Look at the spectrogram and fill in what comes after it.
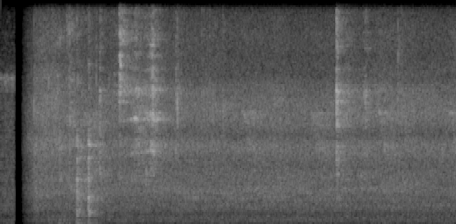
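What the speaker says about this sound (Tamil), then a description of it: "அடுத்து எடுத்து வச்சுருக்க நெய் வந்து இதில் சேர்த்து கிளறி விட்டுடலாம்." Ghee-laced cucumber kesari is stirred in a pan, giving soft continuous scraping with a faint sizzle and a few light clinks of the utensil against the pan.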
